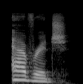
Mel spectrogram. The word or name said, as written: average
